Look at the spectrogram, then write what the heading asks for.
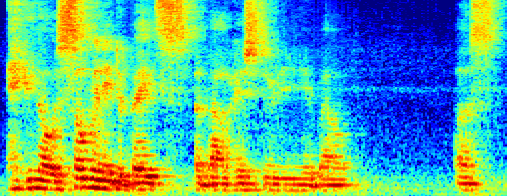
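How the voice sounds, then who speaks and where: A young American man, a basketball player, telling stories in a relaxed and reflective way. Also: low-pitched, a little slow, recorded from a distance. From United States. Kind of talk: casual interview conversation. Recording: echoey room, mic set back.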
